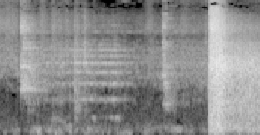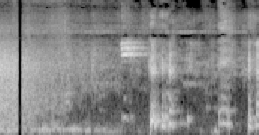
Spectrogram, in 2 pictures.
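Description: A firecracker going off once almost three seconds in: a loud bang that rings on for most of a second, then cuts off abruptly. Voices are heard around it.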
